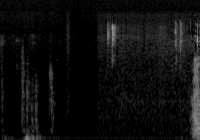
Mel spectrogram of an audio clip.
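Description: A few scattered clicks and taps from a computer mouse and keyboard, with a faint steady low hum underneath; a voice starts a word right at the end.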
